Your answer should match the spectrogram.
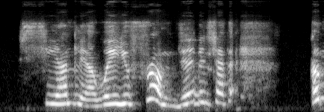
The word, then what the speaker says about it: Ceanlia: your name sian lia how do you say that sian lia where you from south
